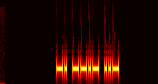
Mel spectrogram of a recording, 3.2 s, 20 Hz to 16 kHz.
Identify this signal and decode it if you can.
Morse code, heard as a keyed tone, about 30 wpm, 700 Hz. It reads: NQU
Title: USA Call Sign Postfixes - 3 Letters 30wpm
